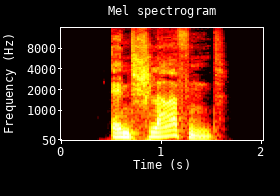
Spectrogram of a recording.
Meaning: present participle of entschlafen
- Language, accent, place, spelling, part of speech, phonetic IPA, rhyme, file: German, Germany, Berlin, entschlafend, verb, [ɛntˈʃlaːfn̩t], -aːfn̩t, De-entschlafend.ogg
